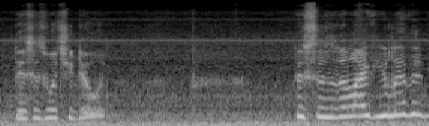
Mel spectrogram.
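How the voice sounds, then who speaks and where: Amid noticeable background noise and audible room echo, a woman with an extremely high voice speaks at a moderate pace. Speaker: reaction video host. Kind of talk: reaction commentary. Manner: animated.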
